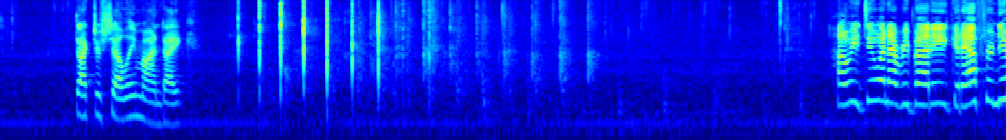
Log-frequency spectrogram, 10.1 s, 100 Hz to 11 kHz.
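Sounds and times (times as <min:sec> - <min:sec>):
hand clapping: 0:02.3 - 0:06.2.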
